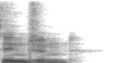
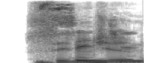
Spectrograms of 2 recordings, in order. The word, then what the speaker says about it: St. John: Pronounced Sinjin. – Sinjin. – Mavis Sinjin.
